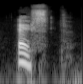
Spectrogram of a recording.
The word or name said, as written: est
